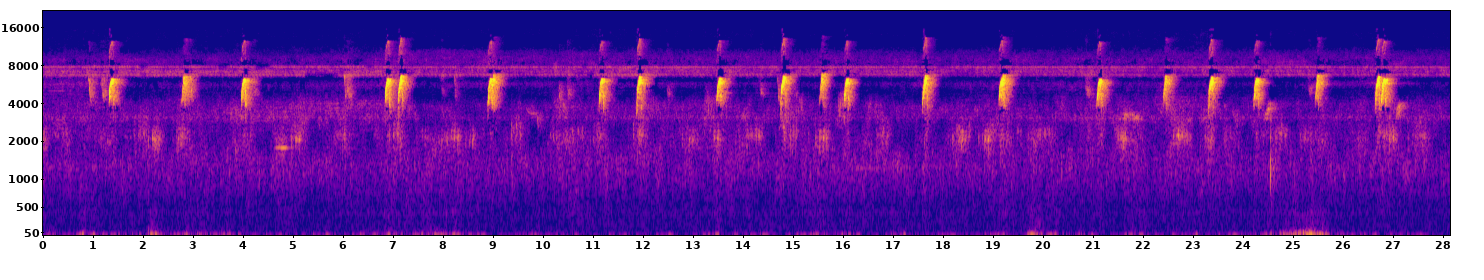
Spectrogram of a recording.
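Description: A bird repeating a short, high chirp about every one to two seconds, over a steady high-pitched insect drone.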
